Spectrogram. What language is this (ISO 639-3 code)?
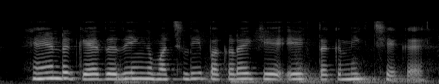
mai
